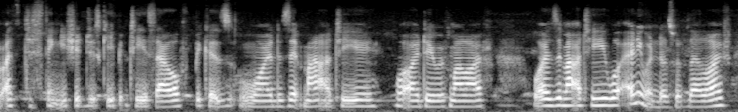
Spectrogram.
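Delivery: ordinary talk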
